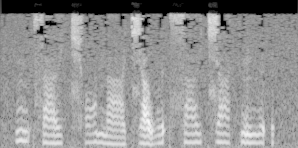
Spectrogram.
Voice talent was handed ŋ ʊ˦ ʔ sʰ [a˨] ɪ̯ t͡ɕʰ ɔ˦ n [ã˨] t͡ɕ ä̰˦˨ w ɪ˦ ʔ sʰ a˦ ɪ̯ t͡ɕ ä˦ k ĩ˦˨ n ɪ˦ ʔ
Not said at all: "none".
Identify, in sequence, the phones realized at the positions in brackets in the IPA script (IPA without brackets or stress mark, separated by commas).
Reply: a˨, ä˨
